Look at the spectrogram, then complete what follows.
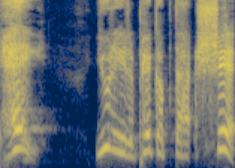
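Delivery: screamed, high-pitched, demanding yell. Retelling how a giant man yelled at a teenage boy, imitating a scream. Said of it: "Literally literally screams".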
